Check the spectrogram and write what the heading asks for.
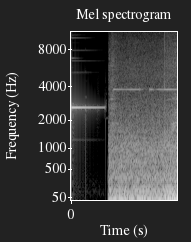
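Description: A single bright ding sound effect, edited in: a bell-like chime that fades and cuts off abruptly under a second in, set in dead digital silence. Low car-cabin background noise with a faint steady high whine then comes back.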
